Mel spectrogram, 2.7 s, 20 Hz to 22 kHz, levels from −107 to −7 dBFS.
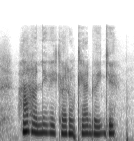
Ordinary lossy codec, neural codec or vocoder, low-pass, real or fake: none; codec, 24 kHz, 1 kbps, SNAC; none; fake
